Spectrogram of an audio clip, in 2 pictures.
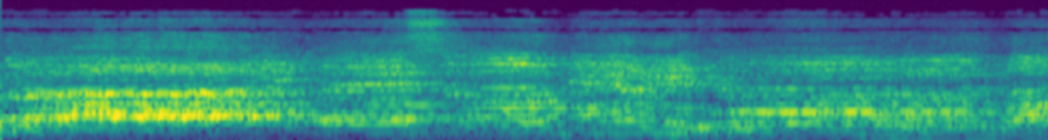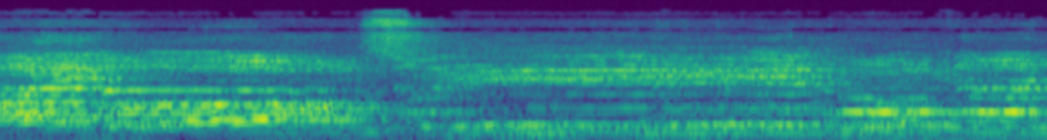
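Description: Mixed a cappella vocal ensemble of men's and women's voices singing in close harmony without instruments, loudest in the first second. The domed rotunda adds reverberation to the voices.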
